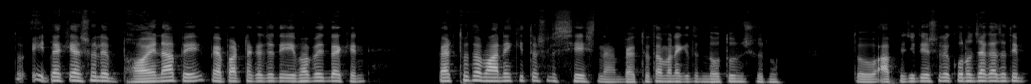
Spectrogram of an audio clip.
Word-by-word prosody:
তো - - -10 0.2
এটাকে 175 0 +1
আসলে 175 +1 0 0.2
ভয় 130 +2 +5
না 170 - +8
পেয়ে 160 0 +2 0.2
ব্যাপারটাকে 150 0 +2
যদি 155 0 -1
এভাবে 150 +2 +1 0.2
দেখেন, 150 -3 +1 0.8
ব্যর্থতা 165 +5 +2
মানে 165 +1 +6
কিন্তু 185 - -8
আসলে 165 0 -9
শেষ 145 -3 0
না, 115 - -4 0.2
ব্যর্থতা 120 +4 -2
মানে 135 0 +1
কিন্তু 130 0 -7
নতুন 125 +2 -2
শুরু। 120 -3 -7 0.8
তো - - -6 0.3
আপনি 120 - -3
যদি 140 - -4
আসলে 160 +3 -2
কোনো 160 0 +2
জায়গায় 165 -1 +3
যদি 165 +1 -1
155 Hz, 165 wpm, -26 LUFS, 135-165 Hz, 0.8 s, না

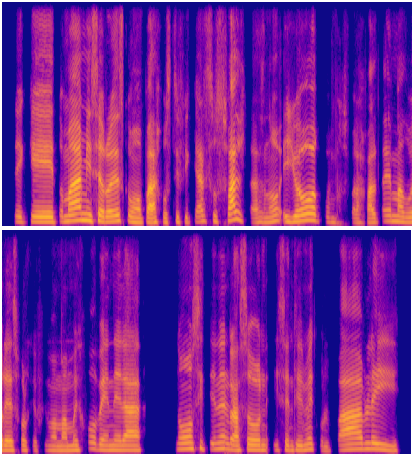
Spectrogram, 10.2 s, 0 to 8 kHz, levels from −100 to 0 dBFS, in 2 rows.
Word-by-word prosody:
De 180 -2 -6
que 180 0 +3
tomaba 205 +5 +7
mis 225 -4 +2
errores 190 +2 +4
como 170 -5 -1
para 155 +1 +5
justificar 170 +3 -7
sus 190 -2 -8
faltas, 195 - +2
¿no?, 185 +6 -3
y 185 - -3
yo 215 +4 +4
como, 170 -2 -13
pues, 150 - -23
por 150 - -11
la 150 - -13
falta 155 +4 -4
de 200 - -4
madurez, 170 -4 -1
porque 165 -3 -11
fui 165 +2 -21
mamá 155 -1 -4
muy 170 +2 -4
joven, 180 -2 -6
era: 170 -1 +1 0.4
"No, 210 +2 -1
si 230 +2 -5
tienen 205 +2 -5
razón", 175 +1 0
y 175 - -17
sentirme 170 +3 -5
culpable 190 +6 0
y, 165 -5 -5
180 Hz, 200 wpm, -21 LUFS, 165-200 Hz, 0.4 s, tomaba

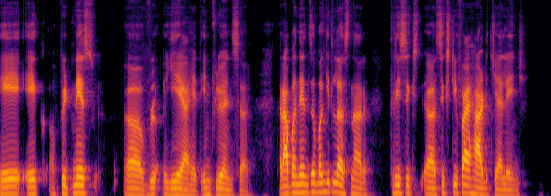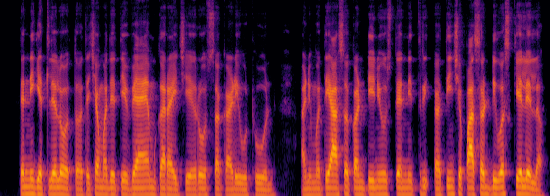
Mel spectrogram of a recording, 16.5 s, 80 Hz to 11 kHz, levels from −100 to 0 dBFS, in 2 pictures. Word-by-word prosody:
हे 115 0 +4 0.4
एक 120 0 -4 0.3
फिटनेस 130 +1 +4 0.5
अ, 110 - -8 0.3
वलॉ 115 -1 -3
हे 110 0 +4
आहेत 90 -2 0
इन्फ्लुएन्सर 105 -6 -3 0.5
तर - - 0
आपण 140 +3 +6
त्यांचं 145 +1 +2
बघितलं 150 -1 +2
असणार 120 -5 0 0.4
थ्री 135 +1 +1
सिक्स 130 0 -6
अ, 110 -1 +3
65 135 -1 +3
हार्ड 110 -2 +7
चॅलेंज. 95 -2 -3 0.7
त्यांनी 120 +1 0
घेतलेलं 115 0 +1
होतं. 100 -2 -3
त्याच्यामध्ये 110 +1 -2
ते 115 - -1
व्यायाम 110 0 +2
करायचे 105 -1 -1
रोज 105 -1 -3
सकाळी 100 -1 -3
उठून 95 -1 -6 0.4
आणि 100 +3 -5
मग 105 0 -6
ते 115 - +3
असं 110 0 -1
कंटिन्यूस 115 +1 -2
त्यांनी 110 0 -1
थ्री 120 0 -7 0.3
365 115 -1 +1
दिवस 120 +1 -1
केलेलं. 115 -5 +2
110 Hz, 140 wpm, -24 LUFS, 105-120 Hz, 0.7 s, हार्ड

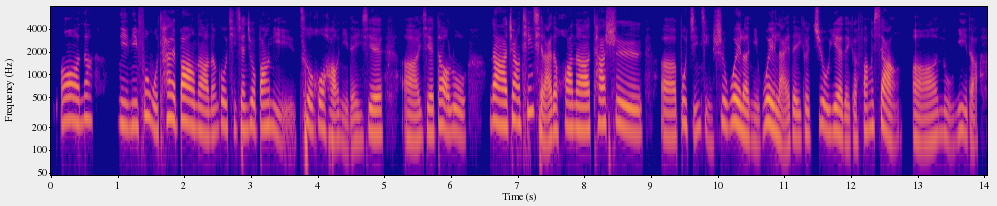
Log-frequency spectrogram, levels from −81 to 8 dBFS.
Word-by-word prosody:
哦， 245 0 +3
那， 260 +2 -5 0.4
你 225 -3 -4
你 215 +1 -4
父 290 +7 -1
母 195 -8 -2
太 260 +8 +1
棒 235 -3 +7
了， 180 -4 +1
能 170 +2 -6
够 215 +1 -1
提 205 - -11
前 195 0 -3
就 215 +1 0
帮 205 +1 0
你 175 -6 -10
策划 205 -1 0
好 150 -6 -2
你 135 -5 -12
的 130 +4 -7
一 140 - -9
些， 170 +2 +1 0.3
啊， 145 -2 -3
一 - - -6
些 175 +2 -1
道 210 -1 +2
路。 170 -4 -3 0.3
那 230 -3 +6
这 210 - -1
样 235 -1 +2
听 330 +5 -1
起 - - 0
来 - - +1
的 185 - +2
话 205 +3 +1
呢， 190 -1 +4
他 225 -1 +2
是， 190 -7 0 0.2
呃， 155 -1 -1
不 230 +8 -4
仅 180 -2 -9
仅 170 -10 -13
是 230 - -5
为 225 +1 +5
了 170 -5 +2
你 135 -3 -11
未 225 - +5
来 135 -6 -2
的 155 +2 -2
一 - - -5
个 165 +3 -5
就 205 +2 -3
业 175 -2 +2
的 140 - -5
一 - - -6
个 145 +2 -7
方 185 +7 -4
向 200 - +1 0.2
而 140 0 -3
努 160 -6 -11
力 175 +2 -6
的。 - - -7
185 Hz, 270 characters per minute, -23 LUFS, 160-220 Hz, 0.4 s, 棒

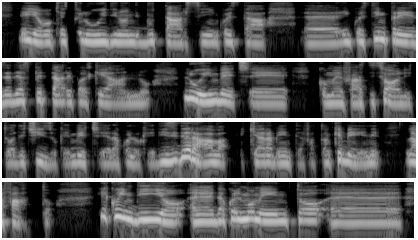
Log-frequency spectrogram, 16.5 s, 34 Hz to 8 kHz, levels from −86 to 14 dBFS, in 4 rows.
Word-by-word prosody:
e 200 - -8
io 185 -4 +4
avevo 165 +1 -1
chiesto 175 +4 -6
lui 170 -1 +3
di 165 - -1
non 165 0 +1
buttarsi 155 -2 -1
in 160 - -4
questa, 160 -3 -3 0.4
ehm, 145 +1 -4
in 170 - -1
questa 175 +3 -3
impresa, 175 -7 +2
di 175 - 0
aspettare 180 -3 -1
qualche 165 -5 -6
anno. 145 +1 -6 0.3
Lui 220 -9 +6
invece, 145 -5 -1 0.3
come 150 0 -4
fa 145 0 -3
di 165 - -11
solito, 140 0 -3
ha - - -6
deciso 150 -3 -4
che - - -19
invece 150 0 -5
era 140 +1 -7
quello 140 -4 -8
che 135 - -14
desiderava 170 - +4
e - - -30
chiaramente 150 -4 -3
ha 140 - -17
fatto - - -19
anche 205 +6 -1
bene, 155 -2 -3 0.2
l'ha 170 -2 +1
fatto. 165 - -3 0.4
E 280 - +1
quindi 210 -6 +7
io, 165 -6 +3
ehm, 170 +1 +2
da 185 +1 +1
quel 220 -2 +3
momento, 190 -2 +3
ehm, 155 -1 -4
165 Hz, 175 wpm, -22 LUFS, 150-180 Hz, 0.4 s, quindi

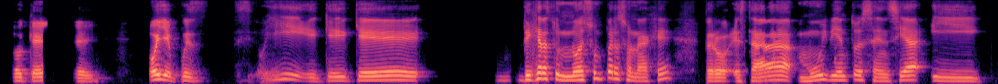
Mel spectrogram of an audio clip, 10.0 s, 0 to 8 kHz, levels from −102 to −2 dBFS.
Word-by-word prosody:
Okey, 130 0 +1 0.3
okey. 110 -1 -6 0.4
Oye, 160 -2 +6
pues, 120 -4 -6 0.3
s - - -15
oye, 145 - -6
qué 135 -1 -4
qué 145 +1 +2 0.7
d 135 -1 -20
dijeras 175 +7 +5
tú, 180 - +1
no 150 +1 +4
es 160 - -2
un 205 -2 -2
personaje, 180 - -2 0.3
pero 120 0 +1
está 130 +7 +2
muy 135 +8 0
bien 155 -2 -1
tu 160 - -3
esencia 150 +1 +1
y 120 -4 -5
140 Hz, 130 wpm, -27 LUFS, 125-155 Hz, 0.7 s, Oye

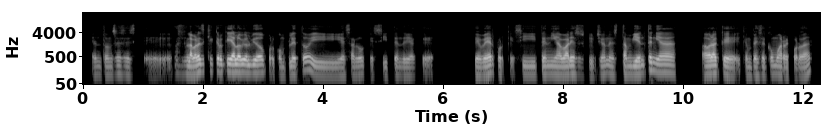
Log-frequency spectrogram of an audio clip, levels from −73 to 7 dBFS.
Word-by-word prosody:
entonces, 110 +1 -8
este, 430 - -12
pues, 115 - -18
la 115 -1 +4
verdad 130 +4 +6
es - - -9
que 140 - -11
creo 135 - +1
que 140 - 0
ya 130 - +10
lo - - +9
había 130 0 +6
olvidado 125 +1 +3
por - - -8
completo 110 +10 -1
y 100 -4 -5
es 100 - -8
algo 110 +1 -4
que - - -10
sí 105 - -13
tendría 105 -1 -6
que 445 +2 -10 0.7
que 105 - -1
ver 110 +4 +3
porque - - -9
sí 110 -1 -8
tenía 115 -1 -1
varias 110 +2 +4
suscripciones. 110 +1 -7
También 115 +1 +1
tenía 130 -4 +2 0.4
ahora 115 +2 +6
que 105 -3 0
que - - -9
empecé 105 0 -4
como 115 0 -3
a - - +2
recordar 105 +4 -3
115 Hz, 185 wpm, -23 LUFS, 110-130 Hz, 0.7 s, ya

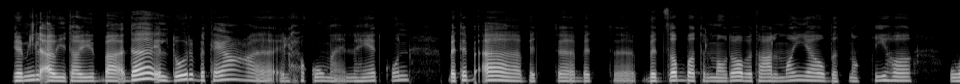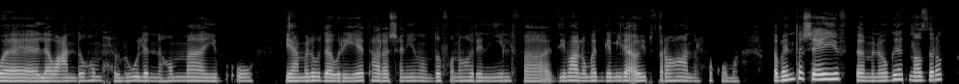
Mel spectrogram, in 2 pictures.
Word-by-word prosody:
جميل 190 +4 +4
أوي. 170 -1 +6
طيب، 165 0 0
بقى 170 - +4
ده 245 +6 +8
الدور 195 +6 +4
بتاع 195 +1 -1 0.3
الحكومة 165 +1 -5
إن 160 - -7
هي 165 +3 -2
تكون 185 +3 -6 0.4
بتبقى 190 0 +3
بت 150 +1 -6 0.2
بت 155 -1 -3 0.5
بتضبط 175 +3 +2
الموضوع 160 +3 +1
بتاع 165 -1 -1
المَيَّة 180 +3 -2
وبتنقيها، 175 +4 -3 0.4
ولو 160 -1 +2
عندهم 170 +3 -3
حلول 170 +2 -4
إن 165 -2 -2
هم 165 +3 -5
يبقوا 165 -1 -3 0.3
يعملوا 165 +2 +1
دوريات 165 +1 0
علشان 165 -1 -3
ينضفوا 165 -1 -5
نهر 170 0 -3
النيل، 165 +1 -4
فدي 150 - -4
معلومات 180 -1 +1
جميلة 175 +1 0
أوي 170 - +2
بصراحة 170 0 -4
عن 170 -2 -3
الحكومة. 155 -1 -10 0.3
طيب، 170 +3 +3
أنت 240 +7 +3
شايف 245 0 +5
من 170 -1 0
وجهة 220 +7 +2
نظرك، 195 +4 +1
170 Hz, 140 wpm, -23 LUFS, 160-180 Hz, 0.5 s, ده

